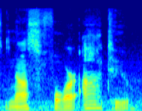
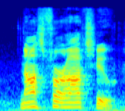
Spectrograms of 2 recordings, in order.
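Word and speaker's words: NOS4A2: One that we just recently started watching the show is a show called NOS 4A2, which is a license plate number, but if you pronounce it, it's Nosferatu. – Nosferatu, like the vampire.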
